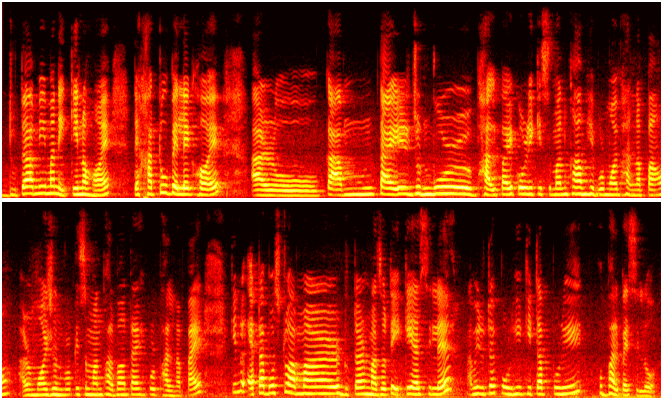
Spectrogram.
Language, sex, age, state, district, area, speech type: Assamese, female, 30-45, Assam, Kamrup Metropolitan, urban, spontaneous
